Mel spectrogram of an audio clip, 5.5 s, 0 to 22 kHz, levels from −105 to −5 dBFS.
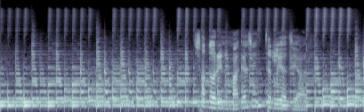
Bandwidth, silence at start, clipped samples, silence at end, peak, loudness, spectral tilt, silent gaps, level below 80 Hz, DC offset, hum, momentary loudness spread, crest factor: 16.5 kHz; 0 s; under 0.1%; 0 s; -8 dBFS; -26 LUFS; -5 dB/octave; none; -56 dBFS; under 0.1%; none; 5 LU; 16 dB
